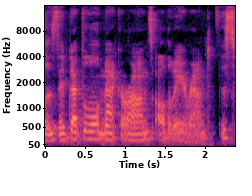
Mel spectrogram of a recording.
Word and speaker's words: macaron: so that's spelled correctly cringle cannot get it right they keep saying macaroons and it's not this is what they picture but this is a macaron so homeworks has it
